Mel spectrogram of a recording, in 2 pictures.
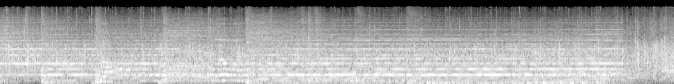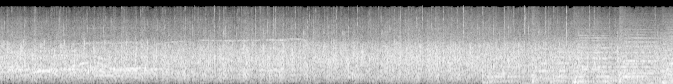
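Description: A live orchestra holds the final chords of a song, with a few drum strikes at the start. It cuts off about halfway through and the audience applauds. Near the end the orchestra starts playing again under the applause.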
